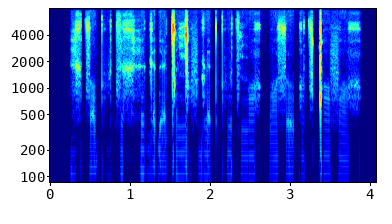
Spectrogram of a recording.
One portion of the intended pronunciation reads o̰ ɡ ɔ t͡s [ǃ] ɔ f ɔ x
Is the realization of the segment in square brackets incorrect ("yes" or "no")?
no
